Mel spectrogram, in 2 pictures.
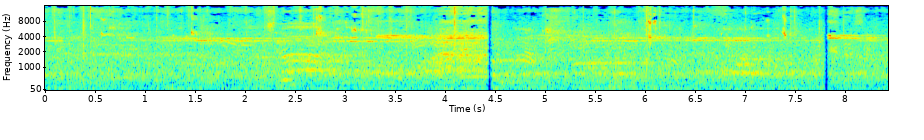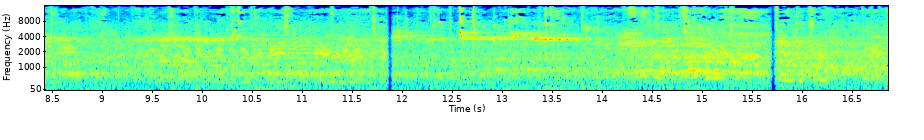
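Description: Volleyballs being struck and bouncing off the floor in a large multi-court hall, with a steady babble of players' and spectators' voices underneath.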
